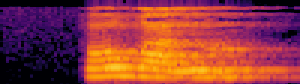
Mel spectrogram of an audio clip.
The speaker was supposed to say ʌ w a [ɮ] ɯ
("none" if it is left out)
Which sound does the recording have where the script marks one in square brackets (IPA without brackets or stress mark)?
l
